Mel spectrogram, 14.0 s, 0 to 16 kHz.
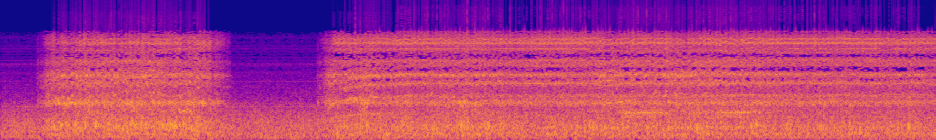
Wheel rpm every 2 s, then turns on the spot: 70, 110, 40, 160, 160, 160, 160.
none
